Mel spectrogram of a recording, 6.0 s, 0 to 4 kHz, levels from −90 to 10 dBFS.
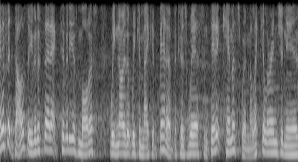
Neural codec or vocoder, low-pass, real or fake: none; 3.6 kHz; real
